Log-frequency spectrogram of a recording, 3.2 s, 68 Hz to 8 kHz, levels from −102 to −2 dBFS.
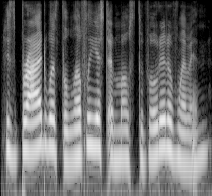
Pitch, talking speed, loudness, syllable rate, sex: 185 Hz, 190 wpm, -18 LUFS, 5.4 syllables/s, female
